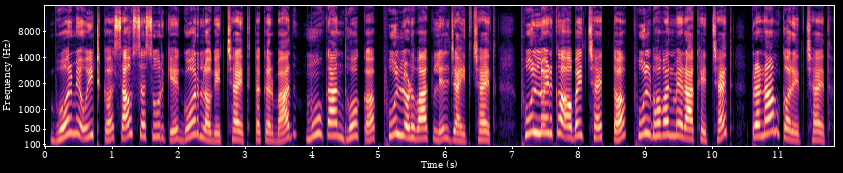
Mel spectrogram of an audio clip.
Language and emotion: Maithili, neutral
